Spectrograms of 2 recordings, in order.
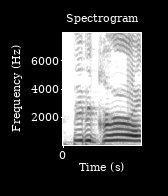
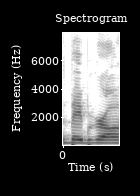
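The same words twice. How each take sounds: First: Put-on louder, higher "Baby girl" in a roommate voice; imitating roommate. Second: Said in the usual way. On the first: Quoting the other roommate, loud and high. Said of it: "our other roommate is like". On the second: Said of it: "she says".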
